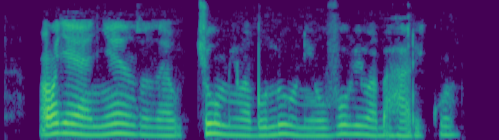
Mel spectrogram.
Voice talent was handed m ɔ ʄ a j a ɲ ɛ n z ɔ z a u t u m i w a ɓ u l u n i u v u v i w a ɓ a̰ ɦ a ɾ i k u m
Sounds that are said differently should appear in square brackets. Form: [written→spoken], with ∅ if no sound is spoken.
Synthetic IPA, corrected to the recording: m ɔ ʄ a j a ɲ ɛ n z ɔ z a u [t→t͡ʃ] u m i w a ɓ u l u n i u v u v i w a ɓ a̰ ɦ a ɾ i k u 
